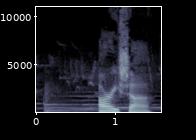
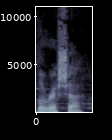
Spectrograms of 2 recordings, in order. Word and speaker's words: Larisha: Arisha, we now call it that out of convenience, but it was supposed to be called Larisha. Larisha? It's difficult to pronounce, so we naturally called it Arisha, as our warlike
